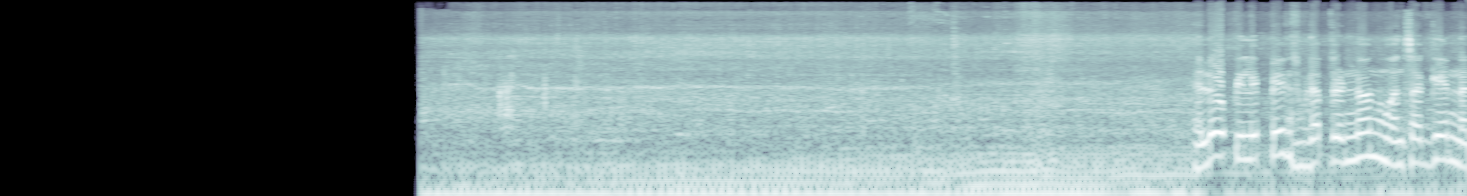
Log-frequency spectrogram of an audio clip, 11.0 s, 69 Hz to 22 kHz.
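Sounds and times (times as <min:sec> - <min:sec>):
low outdoor rumble: 0:03.2 - 0:11.0.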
